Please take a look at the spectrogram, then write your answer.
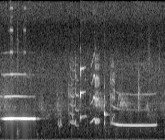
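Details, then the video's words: Eurasian bullfinch recording: soft, plain piping whistles, a long level note, then brief twittering, then another long steady whistle a little lower in pitch. "Ahí podéis escuchar al camachuelo."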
